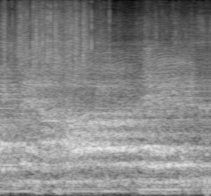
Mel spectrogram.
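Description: A group of young voices singing together in unison over instrumental music with a bass line.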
